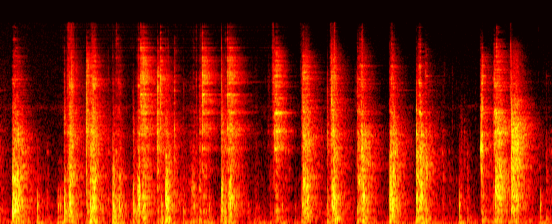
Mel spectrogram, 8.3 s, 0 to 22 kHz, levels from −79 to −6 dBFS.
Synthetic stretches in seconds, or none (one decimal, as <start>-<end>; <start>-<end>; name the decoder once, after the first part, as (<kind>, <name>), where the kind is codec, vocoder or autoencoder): 0.9-4.3 (vocoder, Vocos)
